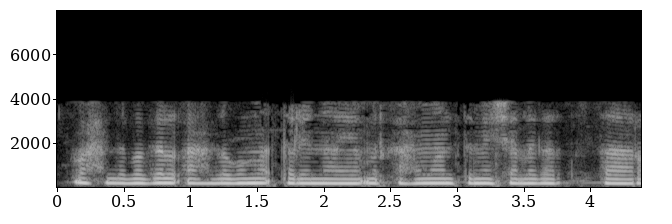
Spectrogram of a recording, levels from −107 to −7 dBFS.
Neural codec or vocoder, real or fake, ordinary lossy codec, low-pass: none; real; AAC, 16 kbps; 7.2 kHz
